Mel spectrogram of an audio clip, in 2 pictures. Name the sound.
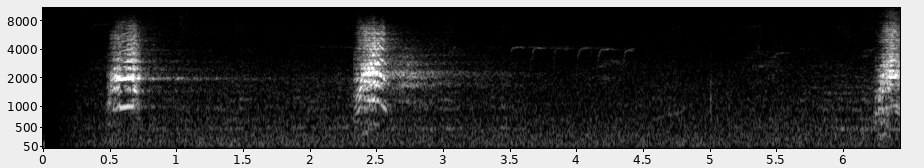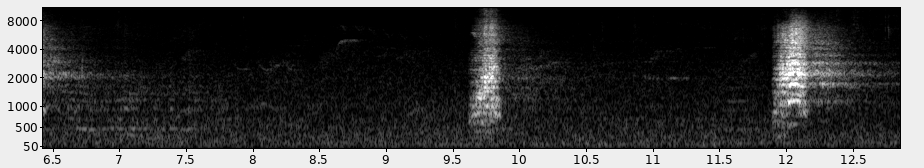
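grey heron call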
